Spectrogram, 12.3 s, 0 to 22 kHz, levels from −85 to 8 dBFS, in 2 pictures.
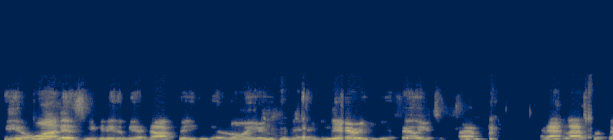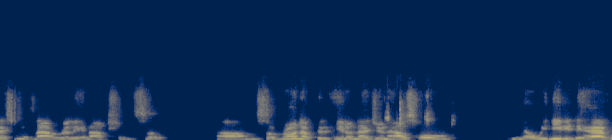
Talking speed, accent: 265 wpm, American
